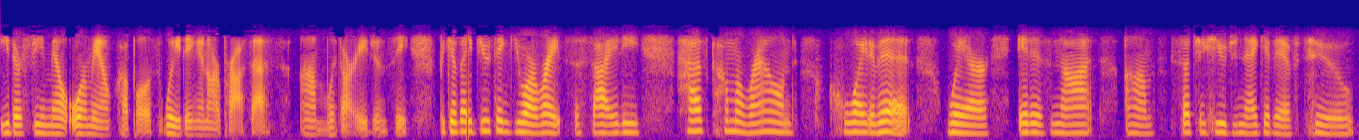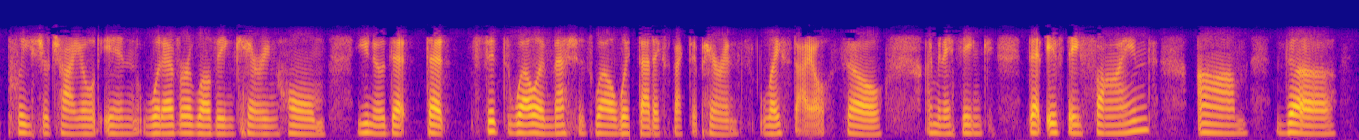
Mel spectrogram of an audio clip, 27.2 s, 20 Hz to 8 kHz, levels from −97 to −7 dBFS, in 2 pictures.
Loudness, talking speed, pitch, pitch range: -22 LUFS, 155 wpm, 175 Hz, 165-190 Hz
